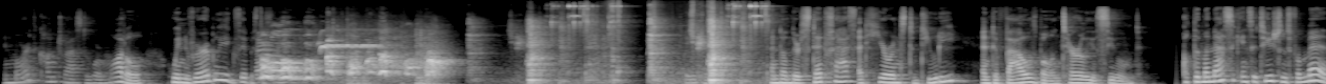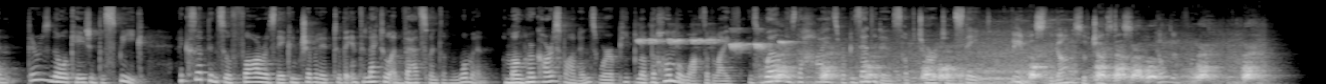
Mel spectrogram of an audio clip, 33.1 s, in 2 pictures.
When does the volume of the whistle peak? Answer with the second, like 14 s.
4 s.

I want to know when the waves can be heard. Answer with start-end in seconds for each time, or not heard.
not heard.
